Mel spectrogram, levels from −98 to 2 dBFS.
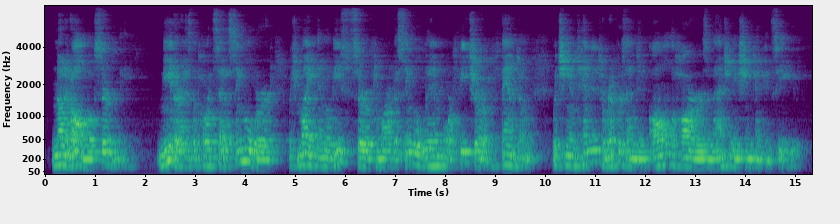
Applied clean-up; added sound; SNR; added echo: none; none; none; reverberation time 2.2 s.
